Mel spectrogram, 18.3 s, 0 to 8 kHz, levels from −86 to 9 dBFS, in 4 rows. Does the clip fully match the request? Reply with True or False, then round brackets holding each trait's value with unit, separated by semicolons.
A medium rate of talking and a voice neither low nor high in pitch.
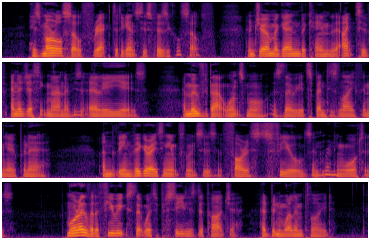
False (195 wpm; 110 Hz)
